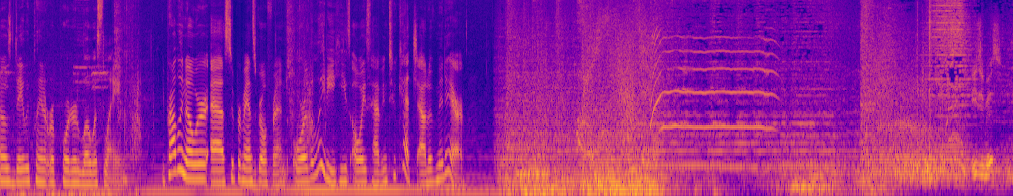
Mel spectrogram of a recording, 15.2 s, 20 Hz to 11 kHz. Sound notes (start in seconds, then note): 7.0 dramatic music; 9.6 Lois Lane screams; 12.1 dramatic music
